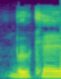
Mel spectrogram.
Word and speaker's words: Bucket: um keeping up appearances Mrs bucket or bouquet as she pronounced it having to keep up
